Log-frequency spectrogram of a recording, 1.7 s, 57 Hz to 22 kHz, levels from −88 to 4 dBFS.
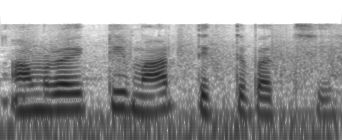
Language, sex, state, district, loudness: Bengali, female, West Bengal, Cooch Behar, -14 LUFS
